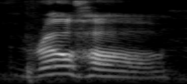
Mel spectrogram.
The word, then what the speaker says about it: rojo: what do we have Rojo it's the rolling of that R that's right oh did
